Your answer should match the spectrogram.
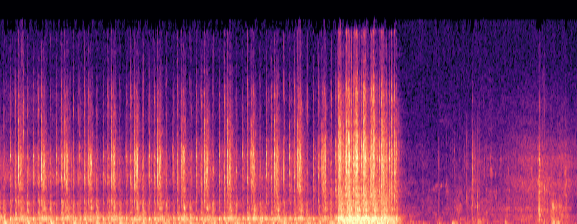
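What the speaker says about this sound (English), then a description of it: "Now let's continue our top stitch." Sewing machine top stitching around a corner of fabric runs at a steady, close rapid rhythm, speeds up briefly, then stops, followed by quiet handling.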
